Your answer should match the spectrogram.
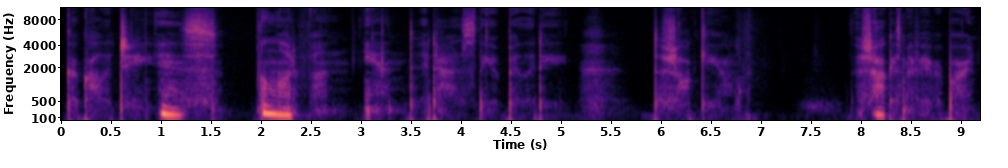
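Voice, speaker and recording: A woman whispering a guided visualization in an ASMR style, with a breathy, airy voice and a soothing, deliberate delivery. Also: deep voice, flat delivery. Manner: slow, soothing, deliberate delivery with repeated phrases. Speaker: host, guided visualization narrator.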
